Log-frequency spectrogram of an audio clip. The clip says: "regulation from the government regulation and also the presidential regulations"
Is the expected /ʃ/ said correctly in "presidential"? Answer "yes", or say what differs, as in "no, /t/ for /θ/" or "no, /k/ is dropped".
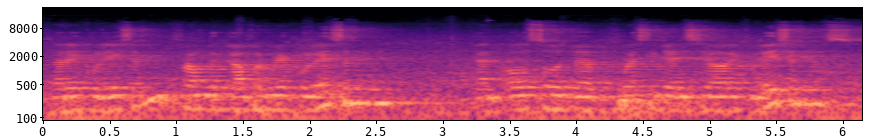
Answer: no, /s/ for /ʃ/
